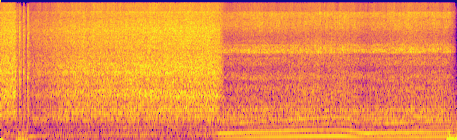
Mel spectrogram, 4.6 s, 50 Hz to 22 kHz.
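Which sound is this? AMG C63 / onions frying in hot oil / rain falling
AMG C63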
